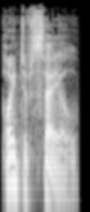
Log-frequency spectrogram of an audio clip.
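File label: "point-of-sale", British English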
